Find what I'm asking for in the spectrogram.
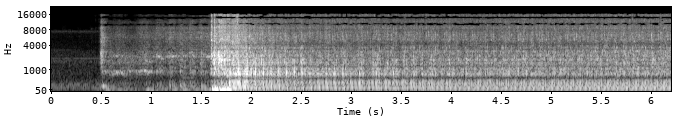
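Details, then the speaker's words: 2004 Mercedes E55 AMG supercharged V8, freshly rebuilt after an accident (new rods, pistons, rod bearings, head gaskets, all gaskets). Cold start: short crank, loud flare on catching, revs easing to a steady, even idle without tapping. Supercharger not audible; normal. "We're going to fire it up, and you're not going to hear the supercharger, unfortunately, but you will hear the, you know, basically it waking up everybody in the greater 30 miles of the Las Vegas metropolitan area."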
